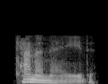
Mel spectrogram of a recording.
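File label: "cannonade", English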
